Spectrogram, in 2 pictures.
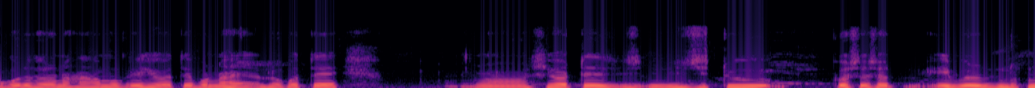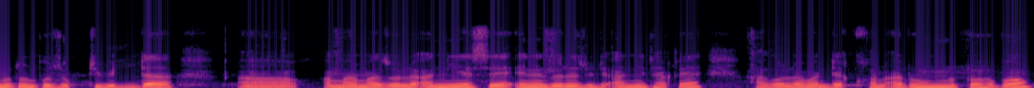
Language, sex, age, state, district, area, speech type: Assamese, male, 18-30, Assam, Barpeta, rural, spontaneous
